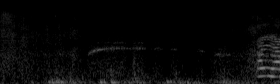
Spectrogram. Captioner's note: whistles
